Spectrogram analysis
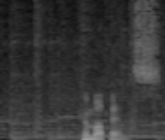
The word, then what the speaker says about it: comeuppance: day am I pronouncing it right comments comeuppance comeuppance okay that's how you pronounce it comeuppance thanks Benny I'm learning things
